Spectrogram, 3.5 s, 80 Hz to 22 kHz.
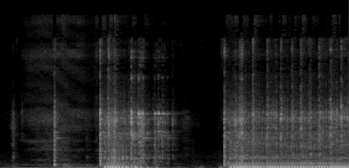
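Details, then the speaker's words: Yanmar (Kyoritsu) 209D small two-stroke: it restarts once the flooding clears, with no choke. It catches after a few sputters and settles into a steady buzzing idle with slight firing unevenness, which is normal for its single-cylinder firing. "โอเคมันก็จะติดได้แล้วะนะครับแล้วมันก็นิ่งด้วยมครับนิ่งหมายถึงรอบนิ่งนะครับไม่ใช่อาการเครื่องนะเครื่องมันกระโดดันนี้เป็นปกติอยู่แล้วเพราะมันมีการจุดระเบิดของลูกตูกนะครับ"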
